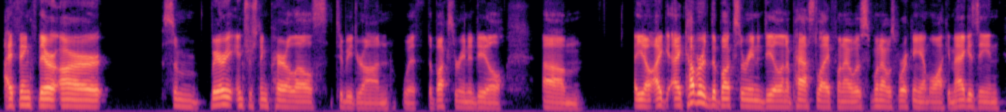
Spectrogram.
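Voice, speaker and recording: A man's voice: medium pitch, normal speed, sharp tone, smooth, no echo. Dry-sounding American man explaining politics. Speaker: independent journalist, interview guest. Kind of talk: conversational political analysis.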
